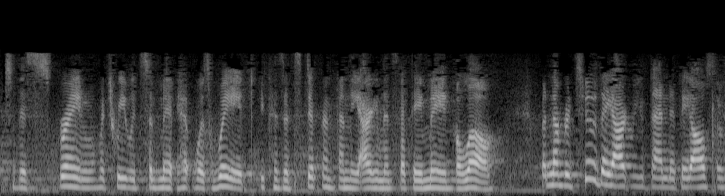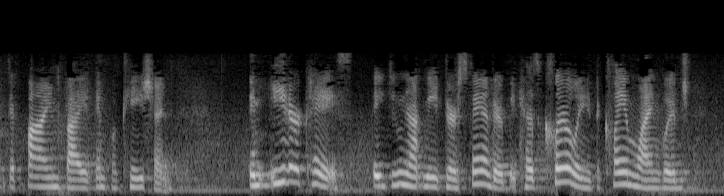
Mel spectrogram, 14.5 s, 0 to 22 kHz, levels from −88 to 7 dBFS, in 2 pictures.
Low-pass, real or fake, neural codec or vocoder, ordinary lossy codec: 7.2 kHz; fake; codec, 16 kHz, 1 kbps, X-Codec, HuBERT features, trained on general audio; MP3, 32 kbps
